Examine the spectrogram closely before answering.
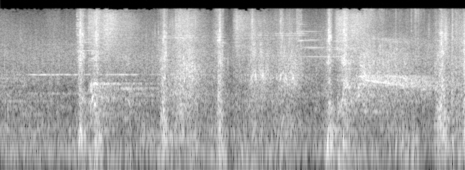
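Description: Ghostly magical whooshes swell and crackle.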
